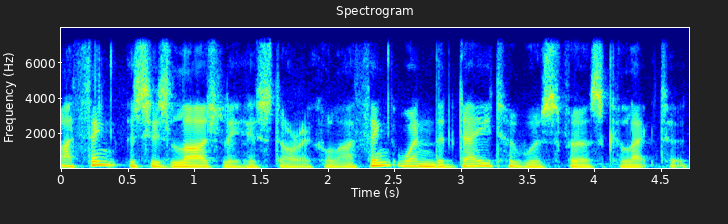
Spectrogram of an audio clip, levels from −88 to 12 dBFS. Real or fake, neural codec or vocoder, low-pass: real; none; 7.2 kHz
